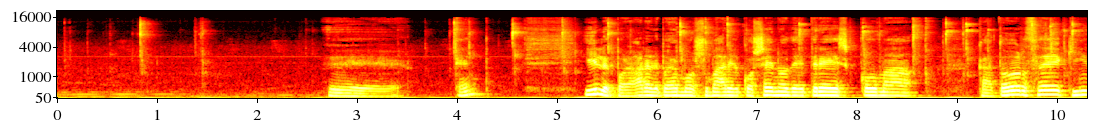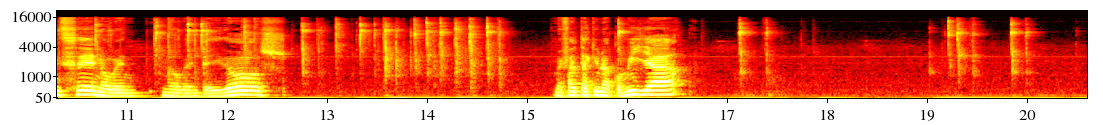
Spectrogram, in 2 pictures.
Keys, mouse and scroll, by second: 4.0-14.5 typing, 13.6 Escape, 14.7 super+h, 15.9 typing, 17.2 typing, 19.4-19.9 typing.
